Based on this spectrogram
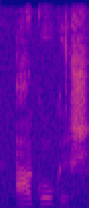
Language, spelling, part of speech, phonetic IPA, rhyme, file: German, agogisch, adjective, [aˈɡoːɡɪʃ], -oːɡɪʃ, De-agogisch.ogg
- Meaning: agogic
